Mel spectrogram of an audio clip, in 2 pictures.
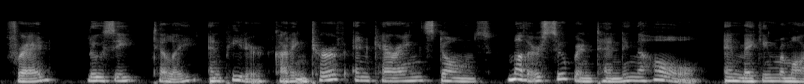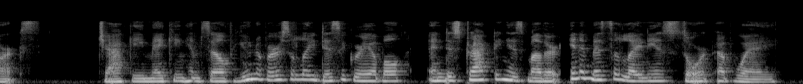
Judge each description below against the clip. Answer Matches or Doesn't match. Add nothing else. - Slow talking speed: Matches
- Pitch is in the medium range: Matches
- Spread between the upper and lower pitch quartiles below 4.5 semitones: Doesn't match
